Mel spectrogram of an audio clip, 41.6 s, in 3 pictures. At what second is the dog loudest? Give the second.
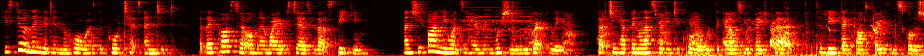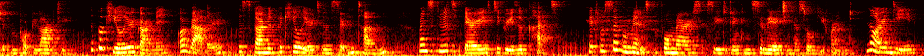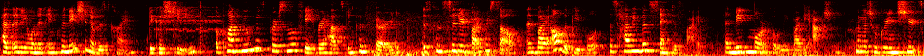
12 s.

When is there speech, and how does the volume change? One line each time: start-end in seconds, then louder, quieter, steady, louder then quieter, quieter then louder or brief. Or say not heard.
0.1-41.5 steady.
